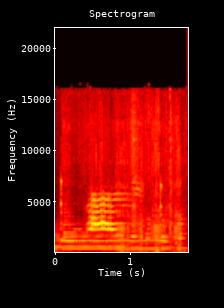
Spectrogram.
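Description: A black cat, Wilbur, meows loudly in one drawn-out cry that wavers and bends in pitch as it trails off, with no talking around it.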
